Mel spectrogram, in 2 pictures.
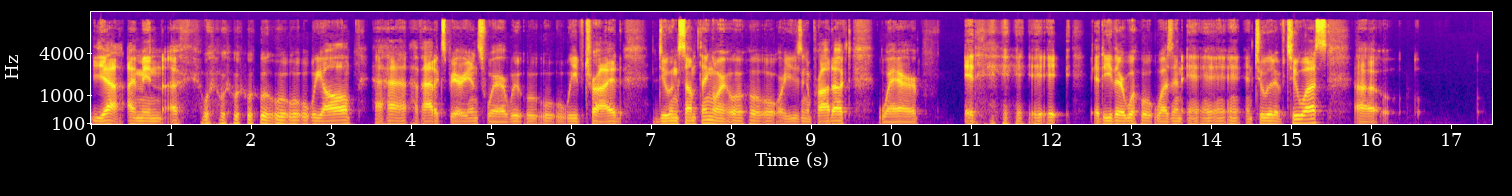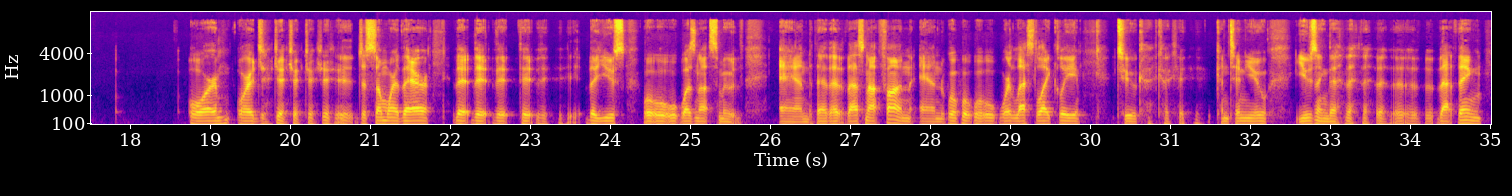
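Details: Adult who stutters, a licensed speech-language pathologist; stuttering with repetitions of sounds, syllables and words and blocks.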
